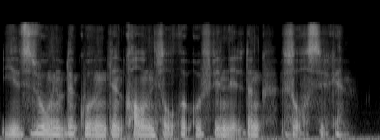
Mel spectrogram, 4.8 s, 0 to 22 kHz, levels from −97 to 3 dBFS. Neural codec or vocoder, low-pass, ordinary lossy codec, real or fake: autoencoder, 22.05 kHz, a latent of 192 numbers a frame, VITS, trained on many speakers; none; none; fake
